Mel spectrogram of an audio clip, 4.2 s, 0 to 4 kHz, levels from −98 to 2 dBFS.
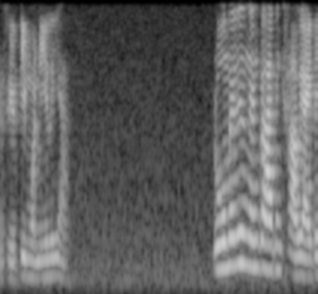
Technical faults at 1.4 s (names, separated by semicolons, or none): none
